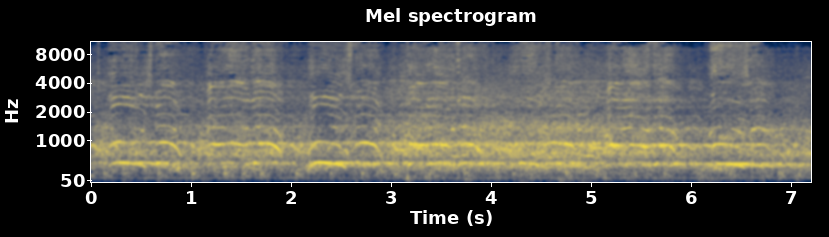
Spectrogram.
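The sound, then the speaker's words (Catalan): A large, dense crowd celebrating in the streets of Paris at the champions' parade for PSG's first Champions League win, with many voices shouting, chanting and cheering over one another in a loud, continuous roar that never lets up. “És el so de les celebracions ahir pels carrers de París”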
